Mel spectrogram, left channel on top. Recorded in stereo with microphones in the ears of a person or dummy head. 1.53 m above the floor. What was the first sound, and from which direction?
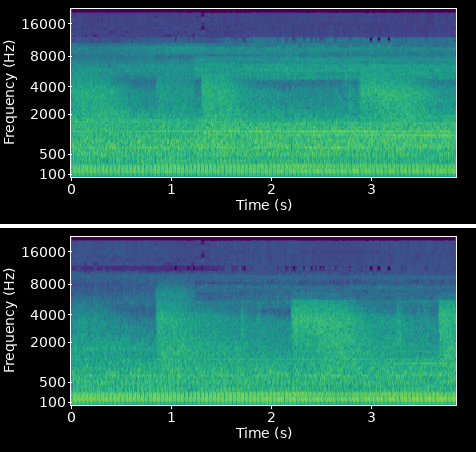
A lawn mower, 55° left (ahead or behind).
